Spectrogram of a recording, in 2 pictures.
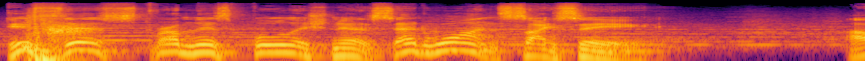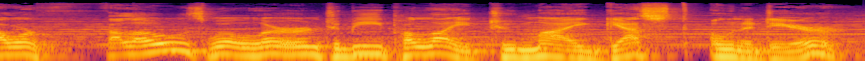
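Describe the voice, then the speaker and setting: Man acting ceremonial Viking elder guardian, grandiose, formal, measured pace, sweeping intonation, music behind. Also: on the high side, very animated, full character voice. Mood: stern. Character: Onadir, solemn ceremonial Viking guardian of ancient flame. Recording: music under the voice.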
